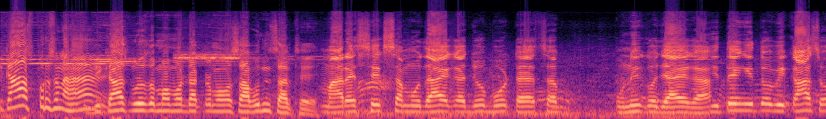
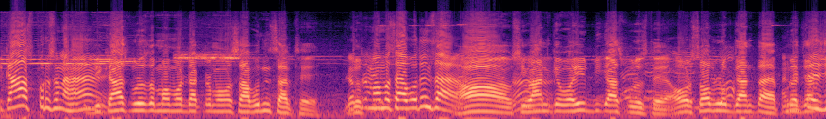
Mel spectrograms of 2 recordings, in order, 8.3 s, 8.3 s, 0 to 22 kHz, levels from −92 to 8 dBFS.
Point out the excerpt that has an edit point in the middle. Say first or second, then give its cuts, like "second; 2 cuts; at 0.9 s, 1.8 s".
first; 2 cuts; at 3.2 s, 7.1 s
